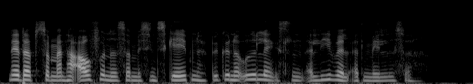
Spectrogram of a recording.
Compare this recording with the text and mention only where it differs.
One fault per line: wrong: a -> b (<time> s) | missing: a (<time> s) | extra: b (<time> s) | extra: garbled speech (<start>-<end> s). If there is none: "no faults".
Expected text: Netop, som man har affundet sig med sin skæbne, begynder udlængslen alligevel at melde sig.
no faults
